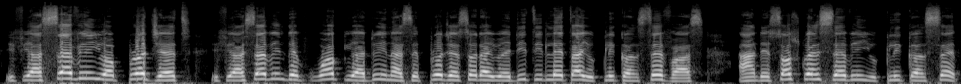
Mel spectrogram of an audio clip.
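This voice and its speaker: A man's voice: high voice, normal speed, clear, resonant tone, dry recording. A man from Nigeria, host of his own channel, explaining a video editor step by step in a screen-recorded tutorial and calling viewers guys.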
